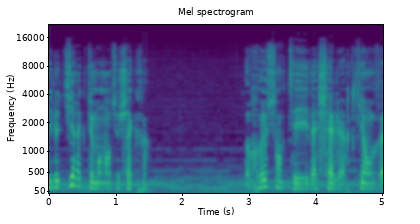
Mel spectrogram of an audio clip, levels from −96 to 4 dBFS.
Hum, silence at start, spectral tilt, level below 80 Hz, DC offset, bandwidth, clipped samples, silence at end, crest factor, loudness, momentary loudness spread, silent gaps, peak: none; 0 s; -4 dB/octave; -54 dBFS; under 0.1%; 16.5 kHz; under 0.1%; 0 s; 20 dB; -28 LUFS; 23 LU; none; -8 dBFS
